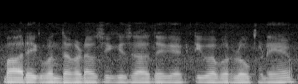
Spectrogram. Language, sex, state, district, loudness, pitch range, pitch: Hindi, male, Chandigarh, Chandigarh, -16 LUFS, 95-100 Hz, 100 Hz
